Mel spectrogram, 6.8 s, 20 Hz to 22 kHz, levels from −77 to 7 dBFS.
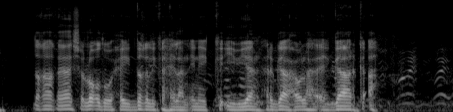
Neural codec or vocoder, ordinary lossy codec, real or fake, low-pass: none; none; real; none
